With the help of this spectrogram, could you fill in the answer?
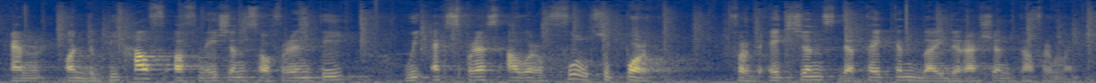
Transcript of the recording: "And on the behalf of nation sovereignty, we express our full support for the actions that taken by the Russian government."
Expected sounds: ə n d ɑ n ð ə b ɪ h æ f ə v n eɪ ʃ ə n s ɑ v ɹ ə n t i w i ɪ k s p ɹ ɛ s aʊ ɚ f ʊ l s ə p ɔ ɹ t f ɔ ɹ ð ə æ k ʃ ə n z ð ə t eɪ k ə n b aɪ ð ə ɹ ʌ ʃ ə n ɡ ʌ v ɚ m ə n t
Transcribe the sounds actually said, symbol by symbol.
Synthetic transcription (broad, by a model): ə n ɑ n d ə b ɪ h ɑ f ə f n eɪ ʃ ə n s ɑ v ɹ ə n t i w i ɪ k s p ɹ ɛ s aʊ ɚ f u l s ə p ɔ ɹ t f ɔ ɹ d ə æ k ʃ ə n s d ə t eɪ k ə n b aɪ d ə ɹ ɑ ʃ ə n ɡ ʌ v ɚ m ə n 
